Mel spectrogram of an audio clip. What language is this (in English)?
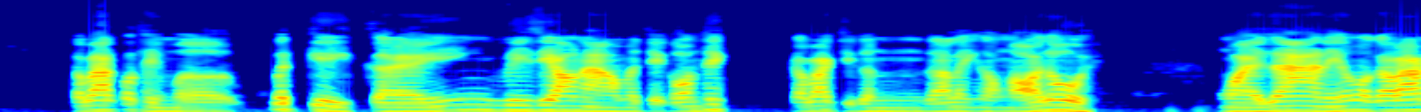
Vietnamese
